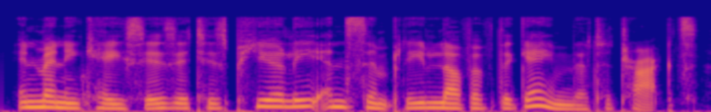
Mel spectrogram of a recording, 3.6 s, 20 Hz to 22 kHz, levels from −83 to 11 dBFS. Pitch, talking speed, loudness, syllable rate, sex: 180 Hz, 235 wpm, -18 LUFS, 6.0 syllables/s, female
